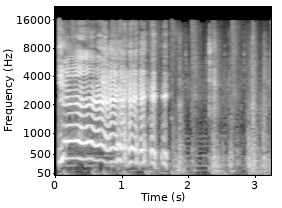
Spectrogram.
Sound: laughs

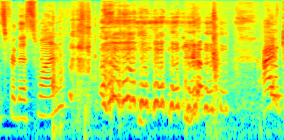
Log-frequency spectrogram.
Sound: laughs

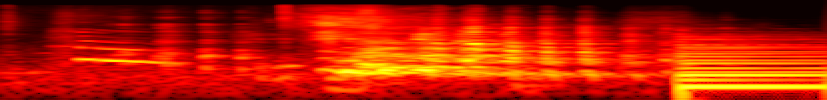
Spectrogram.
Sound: laughter

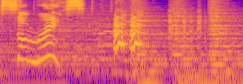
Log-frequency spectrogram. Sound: barking

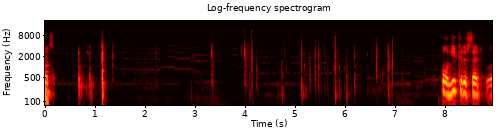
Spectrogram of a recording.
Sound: typing on keyboard

